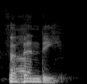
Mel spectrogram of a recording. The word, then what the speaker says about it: Vivendi: Uh, Vienna, Vienna, uh, Entertainment, or V I V E N D I. Vivendi. Uh, Vivendi.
